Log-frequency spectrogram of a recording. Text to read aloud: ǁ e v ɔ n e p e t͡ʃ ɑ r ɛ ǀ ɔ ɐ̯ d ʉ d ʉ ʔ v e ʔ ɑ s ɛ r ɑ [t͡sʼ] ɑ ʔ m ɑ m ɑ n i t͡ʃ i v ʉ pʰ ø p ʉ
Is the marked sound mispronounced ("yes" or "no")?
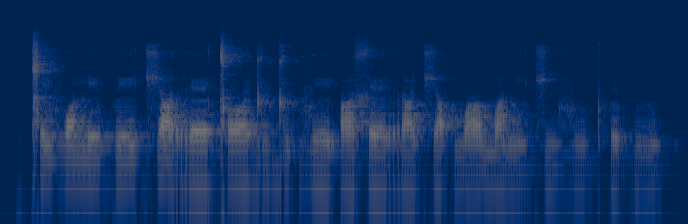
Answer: yes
